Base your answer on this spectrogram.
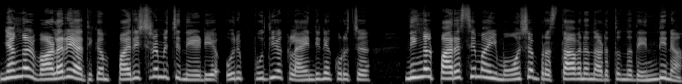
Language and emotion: Malayalam, angry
